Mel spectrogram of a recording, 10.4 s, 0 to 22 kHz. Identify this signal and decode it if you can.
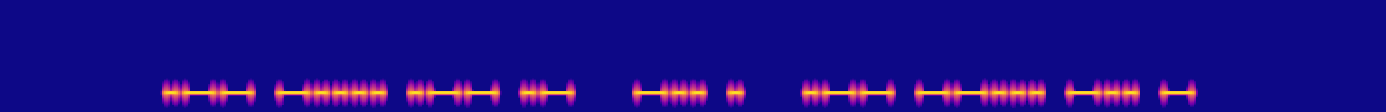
Morse code, heard as a keyed tone, about 17 wpm, 700 Hz. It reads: W6WA DE W7DT
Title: USA Callsign DE Callsign - 4 Characters - 17wpm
